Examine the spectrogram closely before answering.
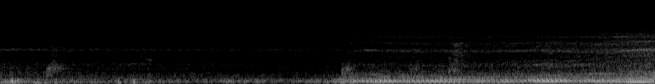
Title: Sintered brake pads cause harmonic resonance, (brake noise) Suzuki DL1000.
